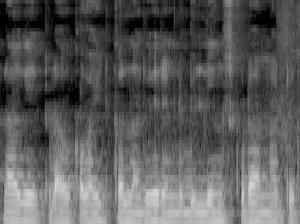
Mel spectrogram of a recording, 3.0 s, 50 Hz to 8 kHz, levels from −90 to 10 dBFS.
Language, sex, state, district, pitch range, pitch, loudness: Telugu, male, Andhra Pradesh, Sri Satya Sai, 110-115 Hz, 110 Hz, -16 LUFS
